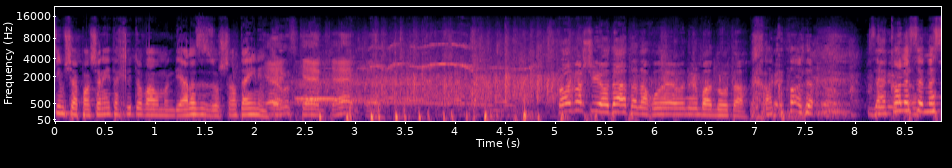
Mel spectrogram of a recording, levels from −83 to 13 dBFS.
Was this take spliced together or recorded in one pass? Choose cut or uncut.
cut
